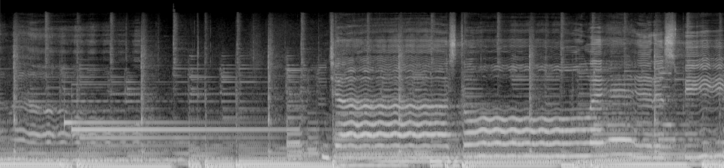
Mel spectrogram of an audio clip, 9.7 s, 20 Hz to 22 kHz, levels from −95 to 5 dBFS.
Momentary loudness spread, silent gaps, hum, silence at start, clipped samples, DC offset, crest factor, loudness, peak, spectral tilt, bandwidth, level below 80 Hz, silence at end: 3 LU; none; none; 0 s; under 0.1%; under 0.1%; 14 dB; -17 LUFS; -2 dBFS; -6.5 dB/octave; 14 kHz; -22 dBFS; 0 s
